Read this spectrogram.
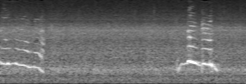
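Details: Kitten in a cage meowing mid-meal, kept apart from a dog: a short falling mew, a pause of about two seconds, then a louder wavering mew broken into two parts.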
